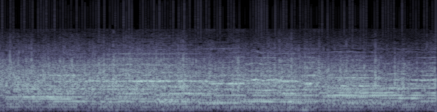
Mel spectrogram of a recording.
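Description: The Lux Radio Theater studio audience in Hollywood applauds, a dense, steady wash of clapping that holds at a loud, even level for about four seconds without easing off, with no one speaking over it.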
